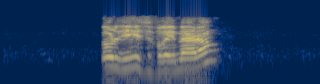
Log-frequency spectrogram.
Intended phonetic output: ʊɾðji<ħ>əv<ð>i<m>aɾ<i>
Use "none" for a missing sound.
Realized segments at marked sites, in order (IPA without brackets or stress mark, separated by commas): θ, ʁ, m, a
